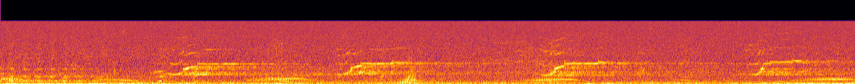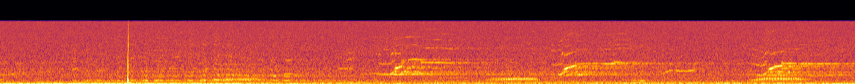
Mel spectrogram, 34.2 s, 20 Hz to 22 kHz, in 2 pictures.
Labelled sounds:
3.4	4.8	humpback whale, 0.80 to 2.0 kHz
6.9	8.2	humpback whale, 0.80 to 2.2 kHz
10.8	12.2	humpback whale, 0.80 to 2.0 kHz
14.9	16.1	humpback whale, 0.80 to 1.2 kHz
24.7	26.2	humpback whale, 0.93 to 5.3 kHz
28.3	29.7	humpback whale, 0.80 to 4.3 kHz
32.2	33.4	humpback whale, 0.80 to 1.9 kHz

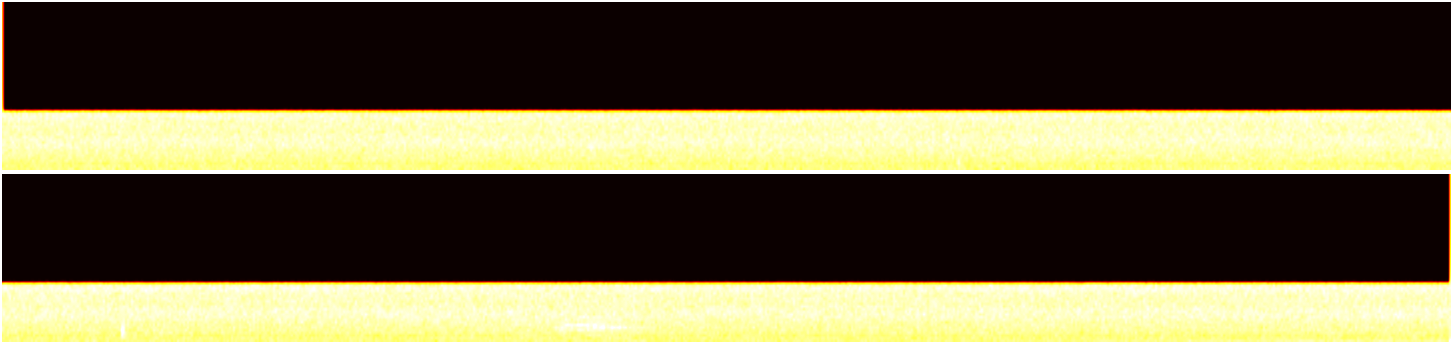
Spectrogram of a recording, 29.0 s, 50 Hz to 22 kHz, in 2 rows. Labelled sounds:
20.1	20.9	killer whale, Bigg's (transient), 1.1 to 2.6 kHz

